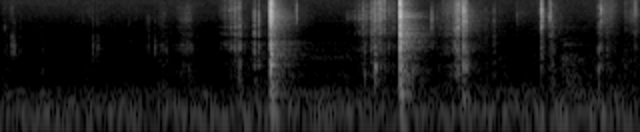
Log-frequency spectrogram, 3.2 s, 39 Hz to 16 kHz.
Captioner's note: snap x2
